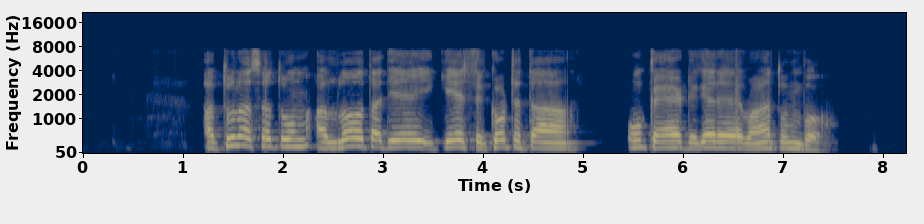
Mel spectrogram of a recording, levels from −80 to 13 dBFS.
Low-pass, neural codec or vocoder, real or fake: 7.2 kHz; codec, 16 kHz, 4 kbps, X-Codec, HuBERT features, trained on general audio; fake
